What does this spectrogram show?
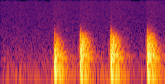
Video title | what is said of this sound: Major Items To Consider When Building A Basement Apartment or ADU | this sounds like a solid rock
